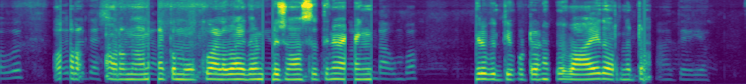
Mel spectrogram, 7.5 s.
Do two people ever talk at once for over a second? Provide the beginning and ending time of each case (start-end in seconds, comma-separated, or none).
1.1-3.4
